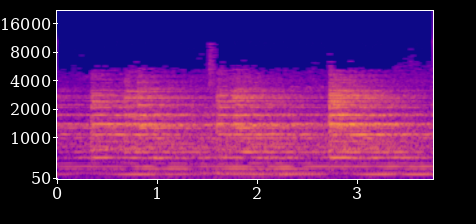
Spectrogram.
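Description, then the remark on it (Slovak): The bells of the Church of the Assumption of the Virgin Mary in Pezinok, Slovakia ring out together, their strikes overlapping into a dense, sustained wash of resonant tones, with fresh clangs every second or so. Loud and steady, no voices. “Takto znejú zvony v kostole na nebo vzatia Panny Márie v Pezinku.”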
